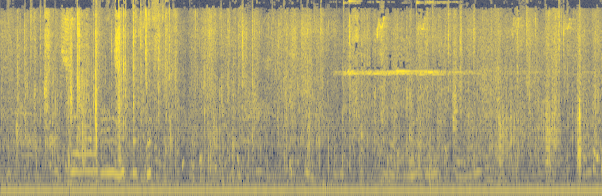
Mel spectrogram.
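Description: Indistinct voices of people talking nearby, in snatches, over a low steady hum.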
